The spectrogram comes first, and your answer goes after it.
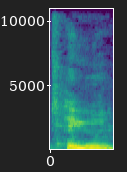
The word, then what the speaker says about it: tomb: crawled through the tomb the spelling of tomb is a strange one it's tom you pronounce it tomb it's a bit of a funny spelling it isn't spelt how it sounds the thing crawled through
